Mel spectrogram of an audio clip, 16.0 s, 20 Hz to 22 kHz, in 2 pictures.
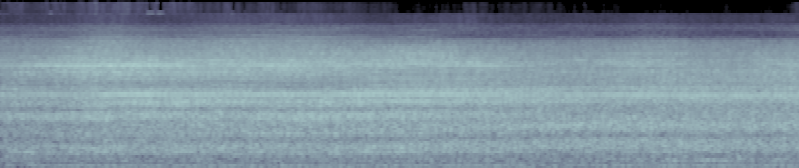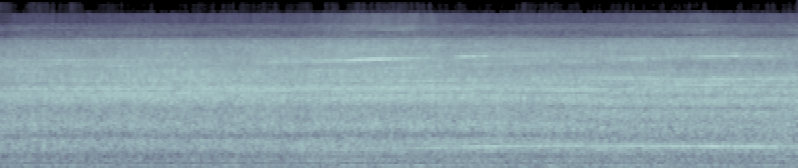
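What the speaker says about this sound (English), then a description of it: "This is an engine note I'm going to miss when it finally does get retired, the 757." A Boeing 757 at Manchester Airport gives a steady, loud jet engine roar with a high whining tone that holds unbroken throughout, heard from nearby without voices.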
